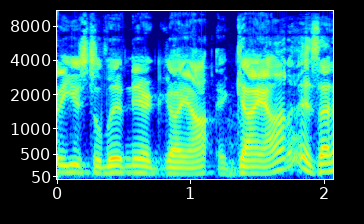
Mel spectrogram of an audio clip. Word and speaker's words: Guyana: a real location i'll send you so it's pronounced guyana okay i was i was close but uh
